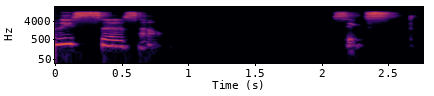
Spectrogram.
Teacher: Alveolar, sir is an alveolar sound, but it becomes dentalized when it occurs in front of a dental consonant because th is a dental consonant.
